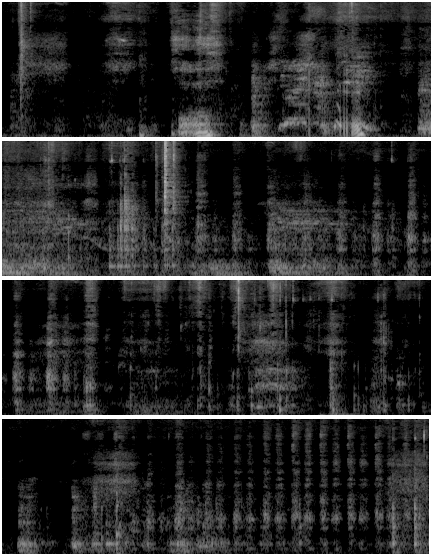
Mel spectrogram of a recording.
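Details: Golden Retriever named Rex, a pet dog indoors wanting to go for a walk, panting in quick, uneven bursts with some louder huffs early on, while a person talks at times over the breathing.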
